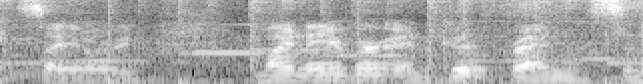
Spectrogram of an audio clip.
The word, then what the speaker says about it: Sayori: Yeah, Sayori. Sayori.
